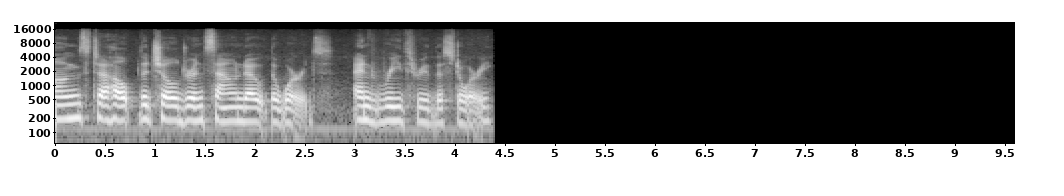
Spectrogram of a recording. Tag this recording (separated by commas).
Speech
